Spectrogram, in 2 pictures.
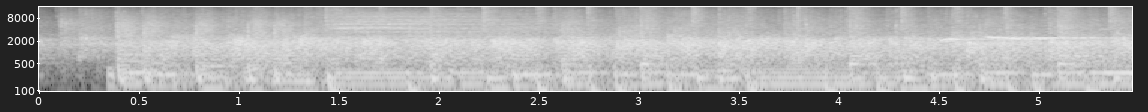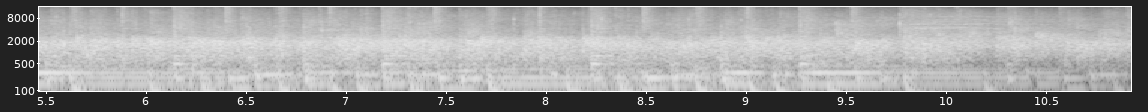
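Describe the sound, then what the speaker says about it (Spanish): An audience applauds two guests, a naturalist and an astronomer, as they are welcomed: loud, sustained clapping lasting about ten seconds over a rhythmic musical backing that starts and stops with it. "Vamos a pedir un fuerte aplauso para David González y José Ángel Miguel."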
